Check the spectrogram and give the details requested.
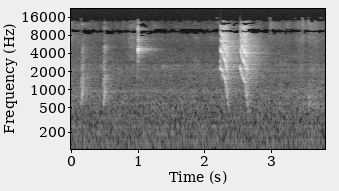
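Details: Parrot kept as a talking bird: a few faint clicks and ticks, then two loud, sharp, downward-sweeping squawks in quick succession, followed by quiet.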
